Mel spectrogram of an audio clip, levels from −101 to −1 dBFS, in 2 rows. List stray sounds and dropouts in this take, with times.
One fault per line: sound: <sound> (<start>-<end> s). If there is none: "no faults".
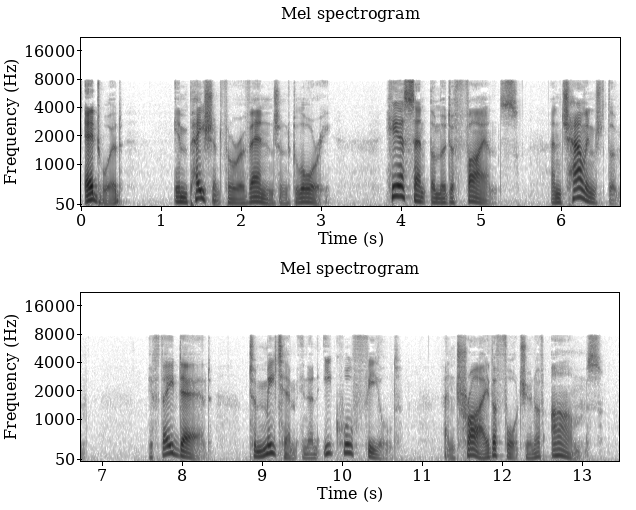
no faults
